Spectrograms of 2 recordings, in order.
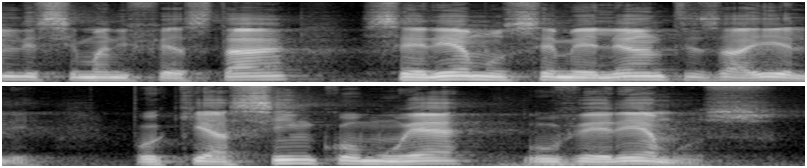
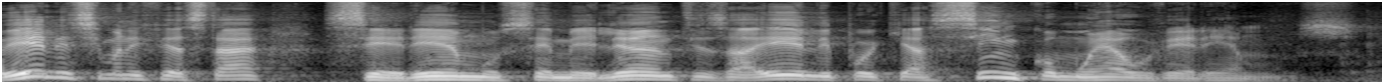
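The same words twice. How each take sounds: First: It is read in a flat, robotic computer voice. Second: It is read in a lively, natural human voice.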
